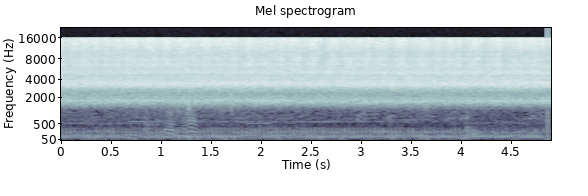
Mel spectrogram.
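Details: Cicadas singing out as summer approaches, a steady high, hissing buzz throughout, with a faint brief warbling sound and a low background rumble.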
